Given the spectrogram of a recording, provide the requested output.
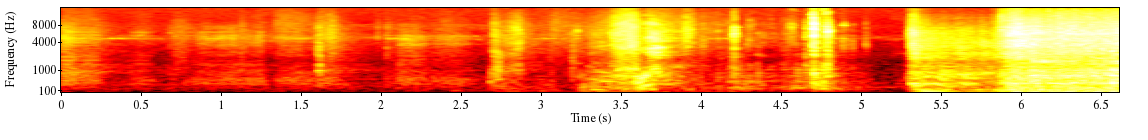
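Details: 1966 Buick Special small V8, sat unrun for years, first start attempt with coil hooked up and a little gas: several seconds of weak uneven cranking, then a ragged catch that stumbles and won't keep running; fuel starvation suspected.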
